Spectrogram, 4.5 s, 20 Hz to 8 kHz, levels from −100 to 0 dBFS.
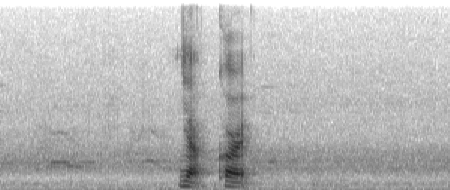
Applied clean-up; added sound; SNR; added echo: none; Walk, footsteps; 19 dB; none.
